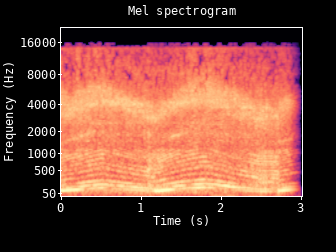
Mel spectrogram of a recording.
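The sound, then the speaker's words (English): A woman's voice convincingly imitates a weed eater, a steady buzzing engine drone with wavering pitch that runs continuously for about three seconds, loud, then cuts off abruptly. “That was a weed eater.”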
